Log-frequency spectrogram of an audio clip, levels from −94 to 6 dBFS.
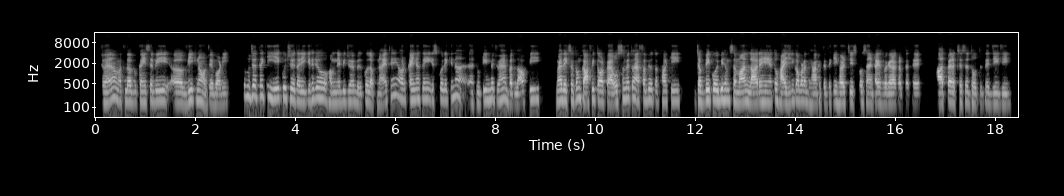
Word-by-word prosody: जो 140 - -2
है 140 - +3
ना, 195 - 0
मतलब 150 -2 -2
कहीं 145 -1 +2
से 155 +2 -3
भी 155 0 +2
अ, - - -3 0.2
वीक 165 +2 -1
ना 160 - +1
हो 155 - 0
जाए 125 - -1
बॉडी। 125 +1 -2 0.3
तो 220 - -8
मुझे 215 +1 0
लगता 215 0 -1
है - - +1
कि 205 - -4
ये 180 - +3
कुछ 185 0 -3
तरीके 150 -1 0
थे, 175 - -3
जो 185 -1 0
हमने 140 0 -2
भी 150 - -6
जो 150 +1 -5
है, 150 - -2
बिल्कुल 135 +2 -4
अपनाए 125 -1 0
थे 230 +1 -5
और 175 -1 0
कहीं 170 +1 +4
न - - -2
कहीं 180 -1 -3
इसको 165 +2 -6
लेके 165 +3 -5
ना 220 -1 0 0.2
अ, 140 - -5
रुटीन 160 +5 -3
में 180 - -3
जो 160 -1 -5
हैं, 185 +1 +1
बदलाव 130 0 +2
भी, 170 +1 -2 0.4
मैं 160 +1 +6
देख 160 -2 +3
सकता 160 +3 -4
हूँ, 185 - -3
काफ़ी 135 +6 +5
तौर 150 -3 +4
पे - - +4
आया। 130 - +6
उस 150 - -3
समय 185 +1 -2
तो 190 +1 -2
ऐसा 165 +2 +2
भी 170 +1 -3
होता 165 -2 -5
था 150 0 -1
कि 155 +1 -6 0.4
जब 150 -1 +3
भी 165 +1 +6
कोई 165 -1 +2
भी 170 +2 +2
हम 170 -1 -2
सामान 145 -2 +3
ला 135 0 +7
रहे 145 0 +2
हैं, 145 0 0
तो 165 - -1
हाइजीन 135 +3 +4
का 155 - +2
बड़ा 155 0 0
ध्यान 130 -2 -1
रखते 130 +1 -9
थे 135 - -12
कि 145 0 -6
हर 135 - +6
चीज़ 140 - -4
को 145 - -3
सैनिटाइज़ 135 -1 +2
वग़ैरह 130 0 +4
करते - - -7
थे, - - -2 0.4
हाथ-पैर 135 +2 +6
अच्छे 145 +1 -2
से 145 0 -5
धोते 130 -1 -7
थे। - - -4
जी, 130 0 -3
जी। 125 0 -8
150 Hz, 295 wpm, -24 LUFS, 135-170 Hz, 0.4 s, ला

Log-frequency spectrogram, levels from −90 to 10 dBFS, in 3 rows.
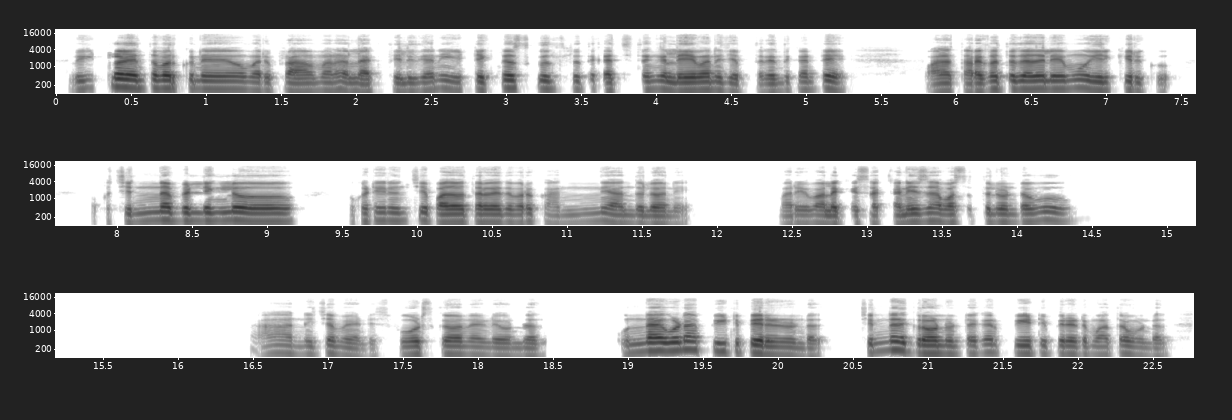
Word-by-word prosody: వీటిలో 160 +4 +4
ఎంతవరకు 155 0 +3
ఉన్నాయో 145 -1 +1
మరి 130 0 -3
ప్రామాణాలు 125 +1 -2
నాకు 110 - -2
తెలిదు 125 0 -6
గానీ 135 +4 -5
ఈ - - -7
టెక్నో 155 +4 +2
స్కూల్స్‌లో 145 -1 -6
అయితే - - -15
ఖచ్చితంగా 140 +3 -3
లేవనే 135 +1 +5
జెప్తాను. 115 -1 -5
ఎందుకంటే 135 +1 -2 0.7
వాళ్ళ 120 +2 +1
తరగతి 145 +4 +1
గదులేమో 150 +1 +4
ఇరుకిరుకు. 135 -1 -5 0.5
ఒక - - -33
చిన్న 145 +4 -5
బిల్డింగ్‌లో 150 +1 +4 0.7
ఒకటి 145 +2 -8
నుంచి 145 +1 -10
10 130 0 +4
వరకు 140 0 -7
అన్నీ 135 +4 -9
అందులోనే. 115 -2 -4 0.7
మరి 120 +2 -9
వాళ్ళకి 120 0 -1
స - - -6
కనీస 135 +3 -1 0.2
వసతులుండవు. 135 +3 -5 2.4
ఆ! - - -16 0.2
నిజమే 130 -1 -8
అండి. 105 0 -22
Sports 130 +1 -5
ground 130 -1 -1
అనేదుండదు. 115 -2 -9 0.5
ఉన్నా 160 +4 +5
గూడా 190 +2 +5
పీటీ 170 -1 -4
పీరియడ్ 130 -4 +5
ఉండదు. 110 -1 -11 0.3
చిన్నది 180 +4 +1
గ్రౌండ్ 140 -1 +4
ఉంటాయి 140 +1 -8
గానీ 155 -1 -5
పీటీ 140 0 -2
పీరియడ్ 135 -1 -2
మాత్రముండదు. 125 -4 -8
135 Hz, 135 wpm, -24 LUFS, 125-145 Hz, 2.4 s, లేవనే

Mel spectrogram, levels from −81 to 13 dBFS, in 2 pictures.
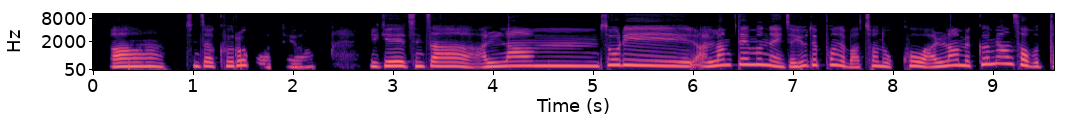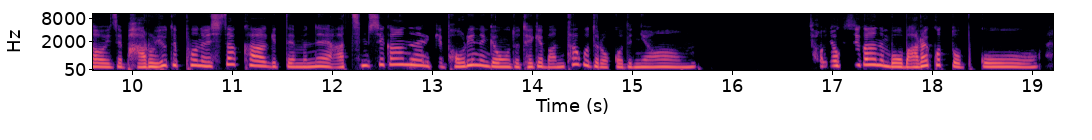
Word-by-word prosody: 아. 235 +1 +2 0.2
진짜 245 -1 -1
그럴 280 +5 0
것 220 -7 -17
같아요. 195 +1 -10 0.6
이게 260 +2 +3
진짜 245 -2 0
알람 270 +2 +1
소리 290 -5 +1
알람 285 +7 +1
때문에 340 -5 +1
이제 220 0 -2
휴대폰을 310 0 -1
맞춰 200 +7 -4
놓고 240 +2 0
알람을 280 +5 +1
끄면서부터 320 - 0
이제 205 +1 -2
바로 210 +2 +1
휴대폰을 290 -1 0
시작하기 285 -7 -1
때문에 215 +3 0
아침 210 +8 -3
시간을 335 +1 0
이렇게 250 -5 -5
버리는 280 +5 +2
경우도 215 -2 +1
되게 215 +3 -1
많다고 220 - -3
들었거든요. 205 -2 -2 1.6
저녁 265 +3 -4
시간은 325 -3 +1
뭐 220 -1 +4
말할 205 +6 +3
것도 315 -5 -3
없고. 215 0 -2
250 Hz, 285 characters per minute, -20 LUFS, 215-290 Hz, 1.6 s, 뭐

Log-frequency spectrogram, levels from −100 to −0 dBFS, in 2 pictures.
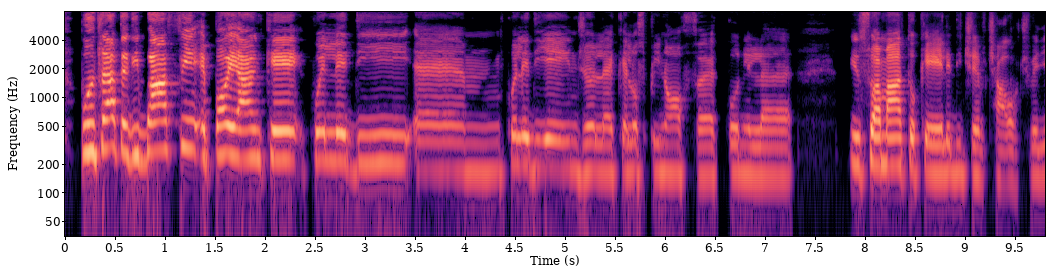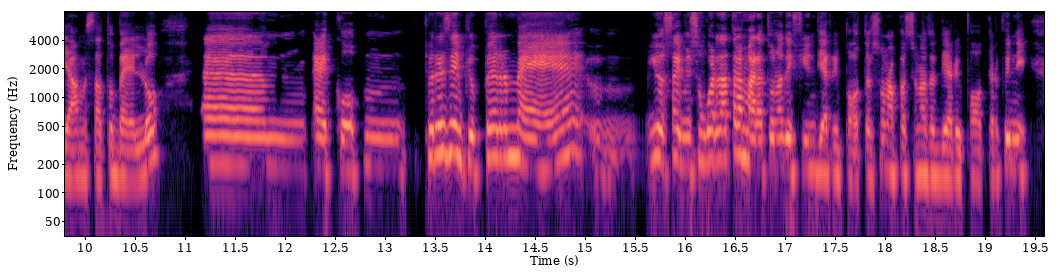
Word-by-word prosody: puntate 270 +2 +7
di 240 -2 +1
Buffy 280 +3 +9
e 235 -2 0
poi 250 0 +7
anche 225 -1 +6
quelle 215 -1 +1
di, 200 +1 -8
ehm, 170 -1 -9
quelle 195 +3 -2
di 180 0 -7
Angel 165 -2 -7
che 160 - -10
è - - -9
lo 170 - -7
spin 165 +1 -14
off 160 -1 -11 0.3
con 160 -1 -9
il 150 -1 -9 0.6
il 195 -2 -3
suo 185 +4 +3
amato 190 -1 +4
che 160 -3 0
le 165 - -6
dice: 155 -2 -8
"Ciao, 135 -1 -10
ci - - -24
vediamo, 150 0 -8
è - - -14
stato 150 +1 -11
bello." 150 - -7 0.4
Ehm, 190 -2 -6
ecco, 175 -3 -5
mhmm, 185 -2 -14 0.2
per 235 0 -5
esempio 250 -7 -2
per 235 +2 -4
me 225 +4 -3
uhm, - - -22
io 235 +2 -4
sai 225 -3 -5
mi 190 - -7
son 205 +4 -10
guardata 225 +3 -2
la 255 - 0
maratona 185 -2 -3
dei 185 -2 -3
film 175 +1 -13
di 170 0 -7
Harry 155 -2 -8
Potter, 150 - -12
sono 165 +3 -10
appassionata 155 -1 -10
di 150 +1 -7
Harry 145 -1 -7
Potter, 140 +1 -15
quindi 180 -1 -6
185 Hz, 175 wpm, -22 LUFS, 160-215 Hz, 0.6 s, Buffy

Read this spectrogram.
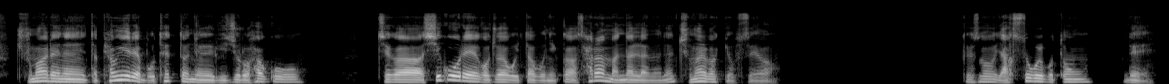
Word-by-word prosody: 주말에는 130 -4 +2
일단 105 - -5
평일에 190 -2 +4
못 90 - -5
했던 145 -6 -2
일 100 -3 0
위주로 100 +2 -1
하고 115 0 -3 0.7
제가 110 -2 +4
시골에 190 - +5
거주하고 105 -2 0
있다 100 +1 -3
보니까 90 +4 -4
사람 160 - 0
만나려면은 100 0 -2
주말밖에 120 -4 -2
없어요. 80 0 -10 1.8
그래서 120 +1 -5
약속을 140 - 0
보통 120 +1 -4 0.3
네. 90 -7 -7
115 Hz, 280 characters per minute, -22 LUFS, 100-135 Hz, 1.8 s, 시골에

